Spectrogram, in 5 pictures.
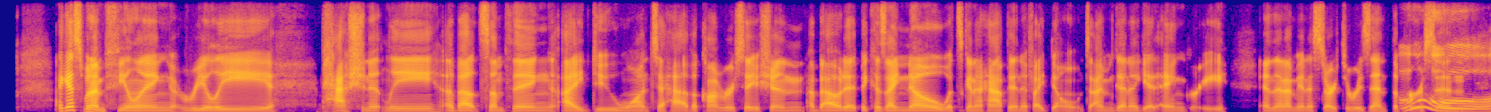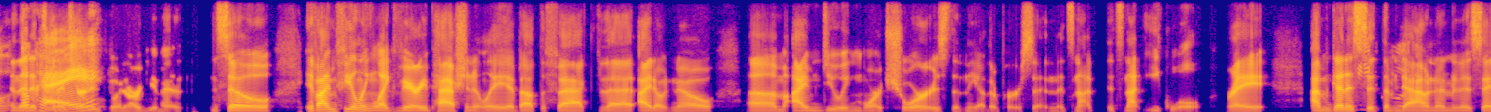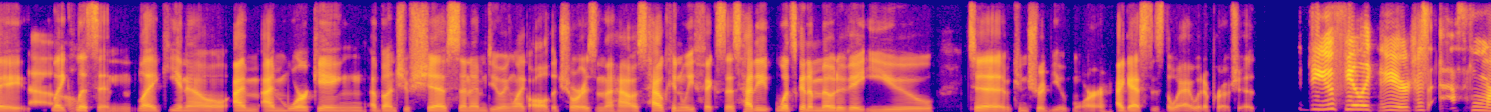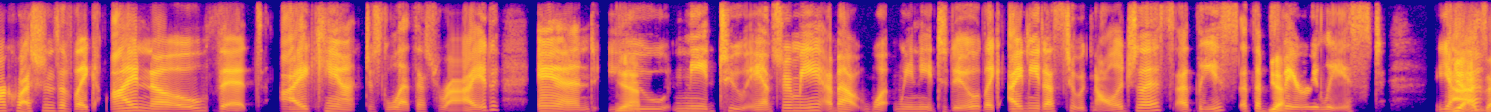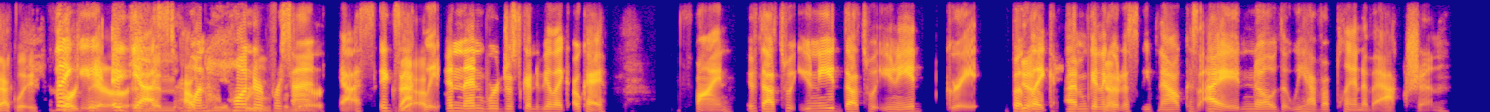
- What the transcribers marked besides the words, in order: other background noise; drawn out: "Ooh"; unintelligible speech; stressed: "very"
- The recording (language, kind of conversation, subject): English, unstructured, How can I balance giving someone space while staying close to them?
